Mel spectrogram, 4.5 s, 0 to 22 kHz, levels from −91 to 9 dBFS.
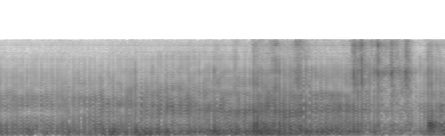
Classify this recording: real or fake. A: fake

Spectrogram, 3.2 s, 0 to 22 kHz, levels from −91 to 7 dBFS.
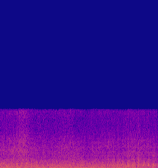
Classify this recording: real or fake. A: real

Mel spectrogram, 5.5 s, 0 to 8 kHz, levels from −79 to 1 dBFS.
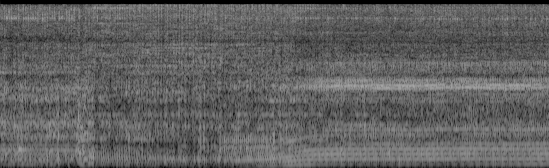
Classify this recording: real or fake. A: real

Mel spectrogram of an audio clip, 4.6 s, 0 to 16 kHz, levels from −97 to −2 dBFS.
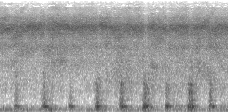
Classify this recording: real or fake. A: real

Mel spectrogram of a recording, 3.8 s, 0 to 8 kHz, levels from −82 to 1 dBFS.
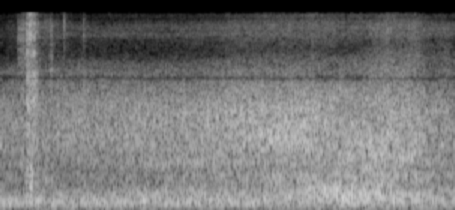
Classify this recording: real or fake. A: real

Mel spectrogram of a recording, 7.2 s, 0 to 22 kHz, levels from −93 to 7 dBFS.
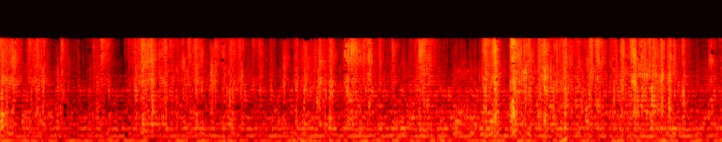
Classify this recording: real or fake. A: fake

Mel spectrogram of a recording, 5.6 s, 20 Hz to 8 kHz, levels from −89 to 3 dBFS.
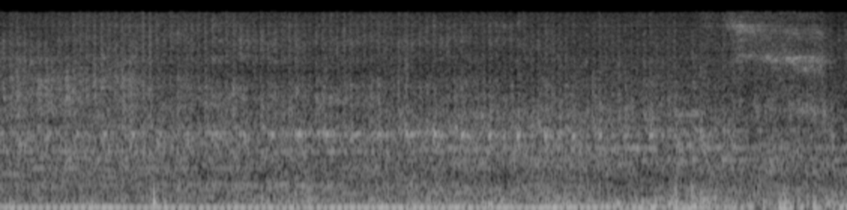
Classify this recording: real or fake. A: fake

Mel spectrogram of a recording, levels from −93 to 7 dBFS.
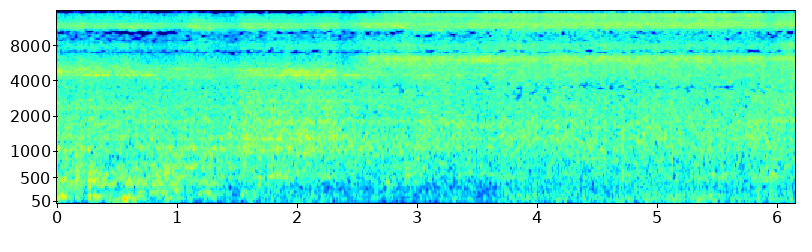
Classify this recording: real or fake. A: real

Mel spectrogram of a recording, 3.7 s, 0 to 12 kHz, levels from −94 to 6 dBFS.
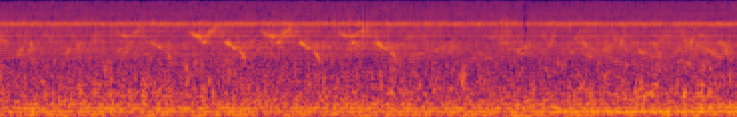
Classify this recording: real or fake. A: fake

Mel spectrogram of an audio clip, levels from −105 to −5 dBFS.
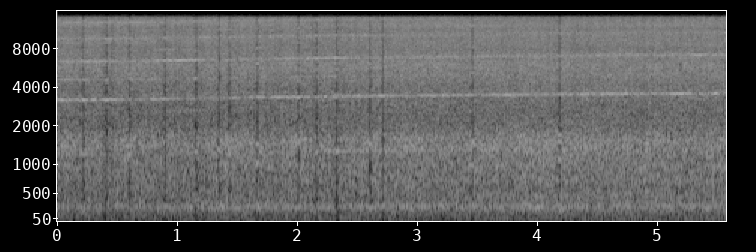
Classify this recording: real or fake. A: fake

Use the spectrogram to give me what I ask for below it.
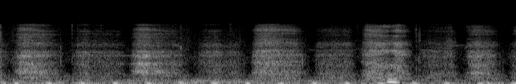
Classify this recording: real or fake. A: real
